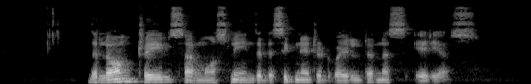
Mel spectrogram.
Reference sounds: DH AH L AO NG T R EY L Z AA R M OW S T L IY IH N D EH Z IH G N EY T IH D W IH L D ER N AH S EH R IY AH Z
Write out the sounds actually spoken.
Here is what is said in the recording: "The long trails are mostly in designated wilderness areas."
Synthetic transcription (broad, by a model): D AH L AO NG T R EY L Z AA R M OW S T L IY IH N D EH S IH G N EY T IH D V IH L D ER N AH S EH R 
